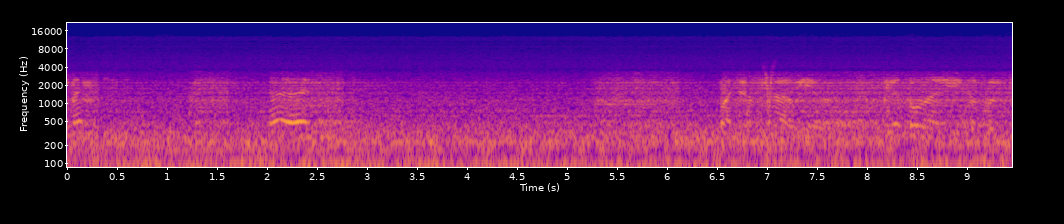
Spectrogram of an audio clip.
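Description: Road noise rumbles inside a moving car.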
